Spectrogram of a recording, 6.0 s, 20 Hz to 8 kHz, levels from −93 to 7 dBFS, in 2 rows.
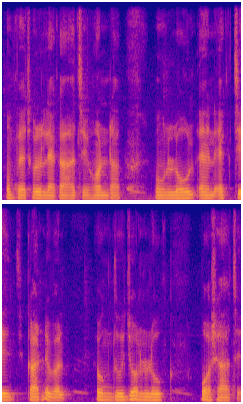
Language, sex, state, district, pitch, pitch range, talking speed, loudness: Bengali, male, Tripura, West Tripura, 120 Hz, 115-125 Hz, 140 wpm, -20 LUFS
